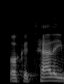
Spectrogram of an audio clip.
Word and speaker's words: Locatelli: Locatelli, mate.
